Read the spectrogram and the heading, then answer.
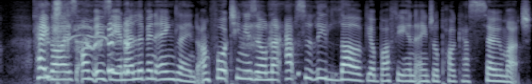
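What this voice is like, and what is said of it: Put-on British accent. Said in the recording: “I want you to do a British accent”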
